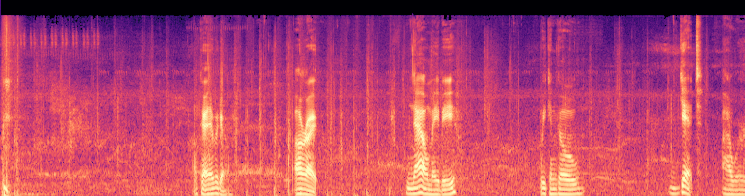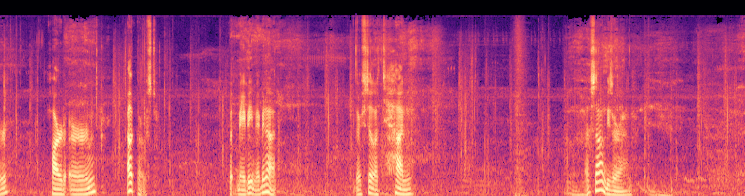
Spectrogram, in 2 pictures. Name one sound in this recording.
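Soft footsteps crunch on gravel and pavement.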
